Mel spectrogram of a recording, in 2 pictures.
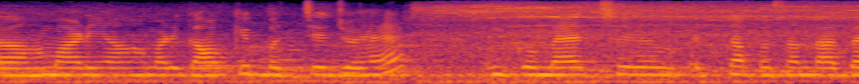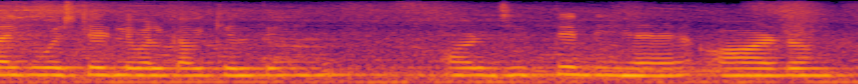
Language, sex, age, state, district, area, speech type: Urdu, female, 18-30, Bihar, Supaul, rural, spontaneous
